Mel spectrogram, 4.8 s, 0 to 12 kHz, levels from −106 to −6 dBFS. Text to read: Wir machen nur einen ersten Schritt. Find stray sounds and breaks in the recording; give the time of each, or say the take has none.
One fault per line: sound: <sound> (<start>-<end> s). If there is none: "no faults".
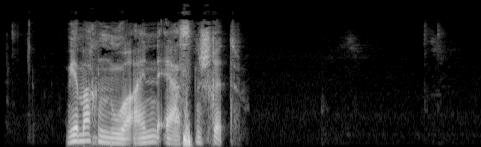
no faults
